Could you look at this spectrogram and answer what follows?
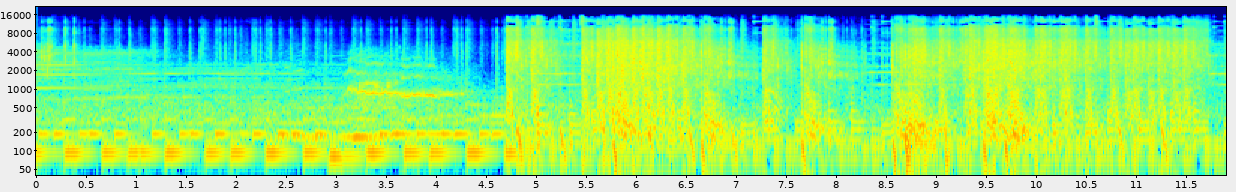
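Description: Shotgun fire in the game Syphon Filter 2, a burst of loud sharp blasts and impacts after a low droning opening, repeating over several seconds amid game action noise.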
